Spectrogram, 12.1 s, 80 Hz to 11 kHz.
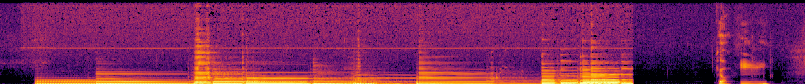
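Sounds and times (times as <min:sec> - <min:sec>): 
bass line with reverb playing buzzy low notes: 0:00.5 - 0:09.5.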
